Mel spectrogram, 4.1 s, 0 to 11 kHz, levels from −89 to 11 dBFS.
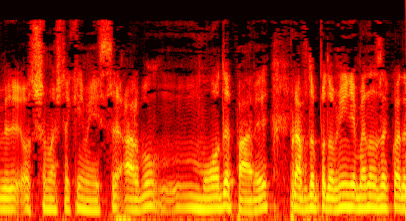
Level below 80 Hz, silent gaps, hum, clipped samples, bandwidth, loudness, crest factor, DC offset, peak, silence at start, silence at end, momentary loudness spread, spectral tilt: -40 dBFS; none; none; under 0.1%; 8.8 kHz; -17 LUFS; 16 dB; under 0.1%; 0 dBFS; 0 s; 0 s; 6 LU; -6 dB/octave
